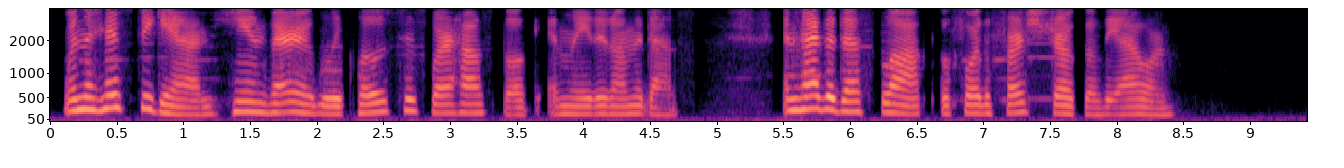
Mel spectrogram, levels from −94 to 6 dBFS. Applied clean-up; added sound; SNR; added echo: neural diffusion model UNIVERSE++.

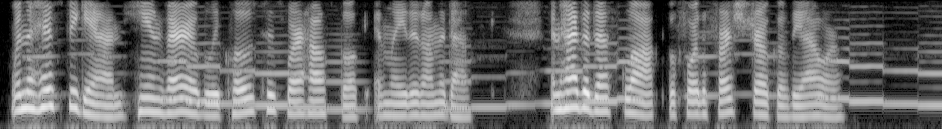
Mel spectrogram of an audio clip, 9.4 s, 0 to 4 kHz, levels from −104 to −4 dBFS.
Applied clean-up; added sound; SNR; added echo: none; Wind instrument, woodwind instrument; 14 dB; none.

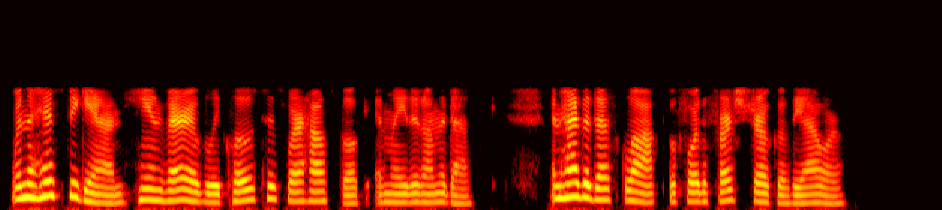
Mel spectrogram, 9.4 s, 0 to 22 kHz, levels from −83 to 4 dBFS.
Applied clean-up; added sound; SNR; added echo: none; none; none; none.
